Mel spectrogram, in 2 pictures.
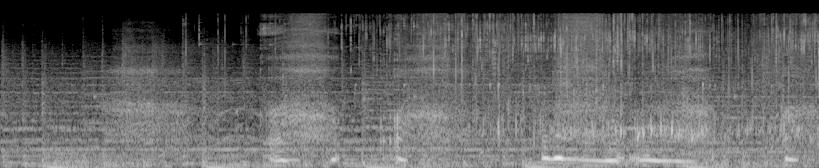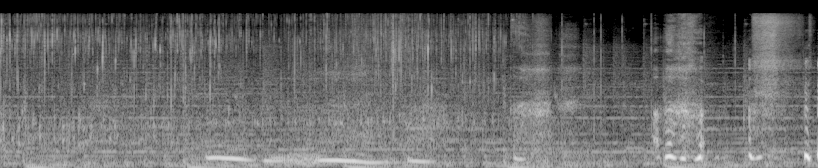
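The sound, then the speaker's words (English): Wine pours and splashes onto a person's chest in several uneven bursts, mixed with soft gasps, sighs and breathy vocal sounds. “I'm going to make a waterfall of wine between my tits for you to suckle and lick off me.”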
